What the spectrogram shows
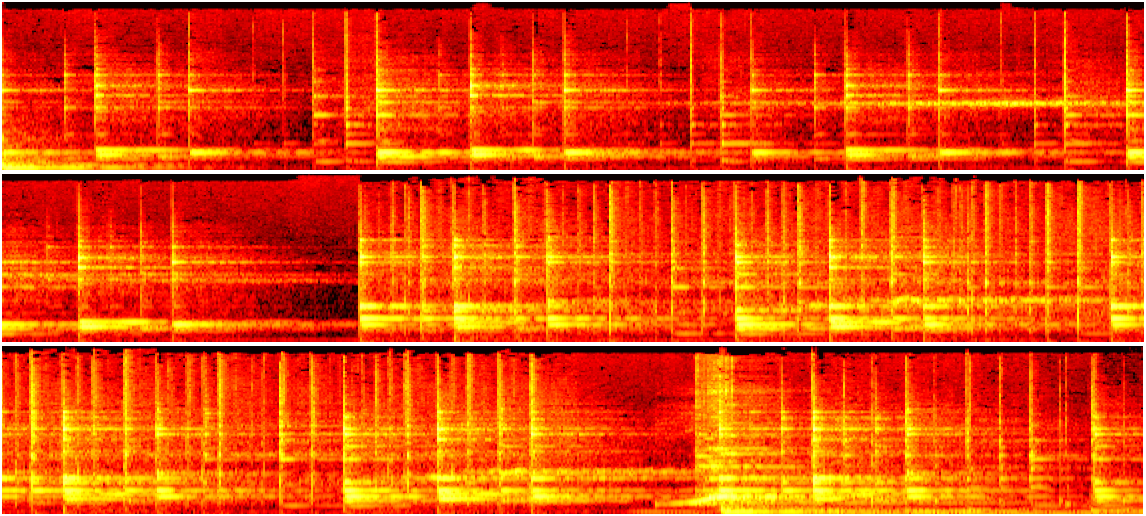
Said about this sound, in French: C'est ce que vous venez d'entendre, la BO, la bande originale d'American Beauty réalisée par Sam Mendes.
